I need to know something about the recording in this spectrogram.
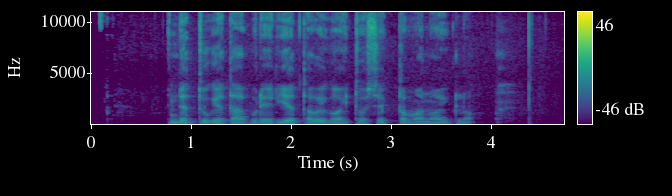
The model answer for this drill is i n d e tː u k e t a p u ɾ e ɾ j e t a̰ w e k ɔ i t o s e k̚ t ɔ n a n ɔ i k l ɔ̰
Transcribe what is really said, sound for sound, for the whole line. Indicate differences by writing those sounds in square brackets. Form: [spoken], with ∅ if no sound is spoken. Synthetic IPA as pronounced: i n d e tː u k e t a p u ɾ e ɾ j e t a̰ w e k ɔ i t o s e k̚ t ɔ [m] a n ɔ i k l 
